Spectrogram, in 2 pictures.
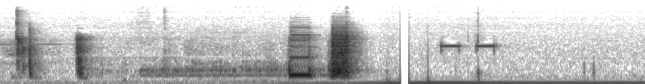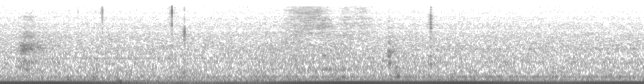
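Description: Electronic beeps and sharp clicks from an amateur radio transceiver and SvxLink link node: a short steady beep at the start, several clicks with a brief burst of noise, the two loudest clicks about a second and a half in, then a quick double beep, after which a low hum runs on.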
